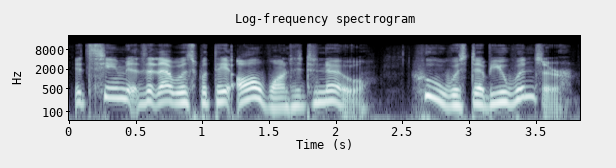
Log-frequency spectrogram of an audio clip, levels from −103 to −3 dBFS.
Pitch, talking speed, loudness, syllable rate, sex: 195 Hz, 235 wpm, -17 LUFS, 5.4 syllables/s, female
